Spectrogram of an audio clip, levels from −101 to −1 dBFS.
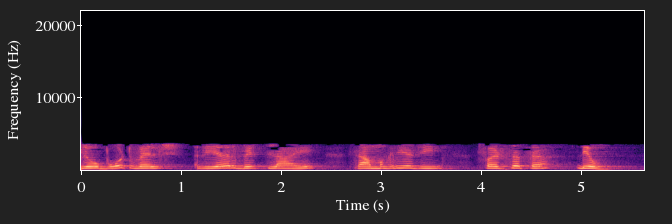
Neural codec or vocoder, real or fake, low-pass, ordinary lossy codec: none; real; 3.6 kHz; MP3, 16 kbps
